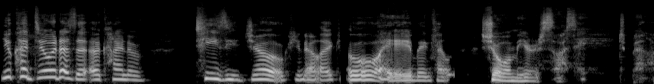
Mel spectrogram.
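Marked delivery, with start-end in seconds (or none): 3.5-6.5 bad put-on Scottish accent, closer to pirate voice. Suggesting a teasing joke line to the other speaker, put-on Scottish accent. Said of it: "that's my Scottish accent".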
